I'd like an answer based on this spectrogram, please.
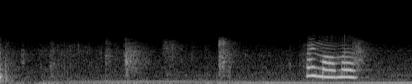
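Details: Kitten at a family home in Iowa, being returned to its mother; after soft rustling, one clear drawn-out meow near the end, slightly falling in pitch, over a steady low hum.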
